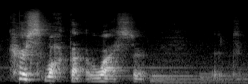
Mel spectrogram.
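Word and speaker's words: Kirschwasser: you use that um curse waka washer is the german pronunciation for it and um okay the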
